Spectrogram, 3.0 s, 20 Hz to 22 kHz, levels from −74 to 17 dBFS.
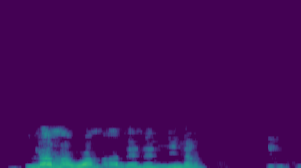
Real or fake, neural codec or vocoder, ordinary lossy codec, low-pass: fake; vocoder, 24 kHz, 100 mel bands, Vocos; MP3, 32 kbps; 5.4 kHz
